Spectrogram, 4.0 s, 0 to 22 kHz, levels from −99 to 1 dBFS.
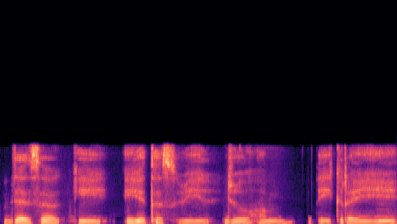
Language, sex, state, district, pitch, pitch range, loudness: Hindi, female, Madhya Pradesh, Bhopal, 200 Hz, 195-210 Hz, -17 LUFS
